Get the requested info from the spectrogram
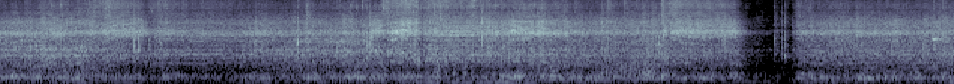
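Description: Small electric motor of a toy RC car whirring faintly and steadily as it drives around on a hard floor; the sound cuts out briefly about ten seconds in.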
